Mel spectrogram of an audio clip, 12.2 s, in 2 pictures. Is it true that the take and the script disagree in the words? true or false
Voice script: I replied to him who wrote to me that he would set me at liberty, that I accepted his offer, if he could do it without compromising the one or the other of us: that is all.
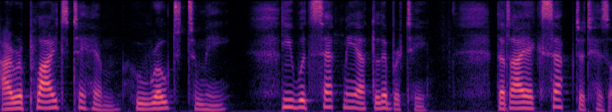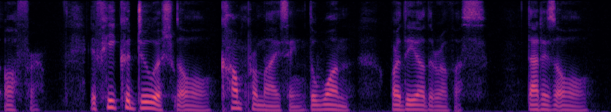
true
